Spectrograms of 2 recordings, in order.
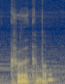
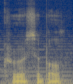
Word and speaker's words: crucible: And now we got to fill the crucable. There's There's no way that's how it's pronounced. Wait. Oh my god. It's pronounced crucible.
